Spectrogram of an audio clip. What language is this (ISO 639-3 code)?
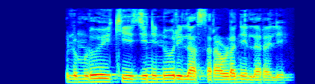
pus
